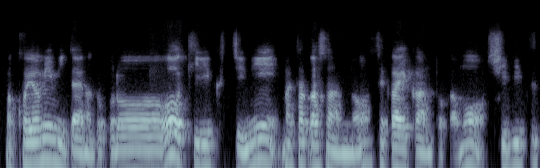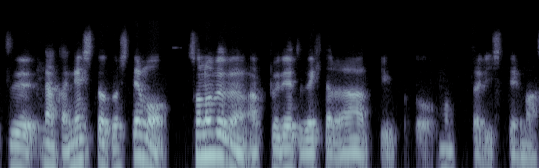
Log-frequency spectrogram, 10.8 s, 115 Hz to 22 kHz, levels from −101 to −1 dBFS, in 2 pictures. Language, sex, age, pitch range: Japanese, male, 20-39, 95-145 Hz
